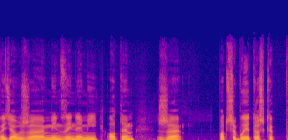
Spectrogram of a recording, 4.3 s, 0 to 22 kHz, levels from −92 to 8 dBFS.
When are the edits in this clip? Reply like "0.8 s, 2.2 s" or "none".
1.5 s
